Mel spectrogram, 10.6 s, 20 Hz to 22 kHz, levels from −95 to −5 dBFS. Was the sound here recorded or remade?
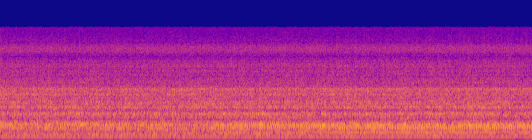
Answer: recorded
